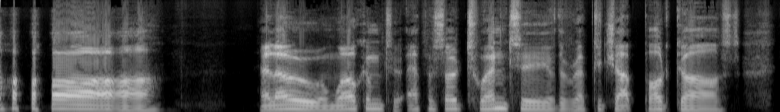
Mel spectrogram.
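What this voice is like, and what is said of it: Spooky voice. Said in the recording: “This is my spooky voice.”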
